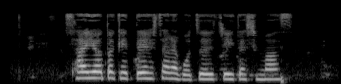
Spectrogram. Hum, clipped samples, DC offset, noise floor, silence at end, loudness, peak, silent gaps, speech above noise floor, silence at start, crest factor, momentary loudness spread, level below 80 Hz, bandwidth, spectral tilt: none; under 0.1%; under 0.1%; -55 dBFS; 0.5 s; -24 LUFS; -10 dBFS; none; 31 dB; 0.65 s; 16 dB; 10 LU; -70 dBFS; 11.5 kHz; -3.5 dB/octave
